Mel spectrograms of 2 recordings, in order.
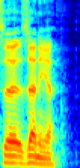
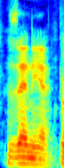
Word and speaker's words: Xenia: It's Xenia. – Xenia, brilliant. The K is silent.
